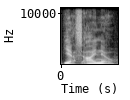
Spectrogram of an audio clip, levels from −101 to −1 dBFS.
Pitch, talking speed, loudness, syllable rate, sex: 110 Hz, 205 wpm, -15 LUFS, 4.1 syllables/s, male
